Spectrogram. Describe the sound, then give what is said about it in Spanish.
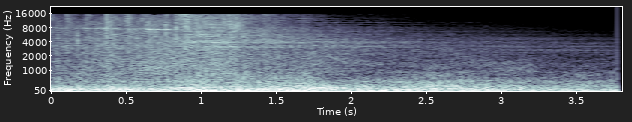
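A loud, sustained roar of a series of explosions somewhere behind Russian lines in the early morning, rumbling heavy booms running together into one continuous wash of deep noise that gradually loses its hiss toward the end. No voices. “En algún lugar detrás de las líneas rusas, una serie de explosiones ilumina la madrugada.”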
